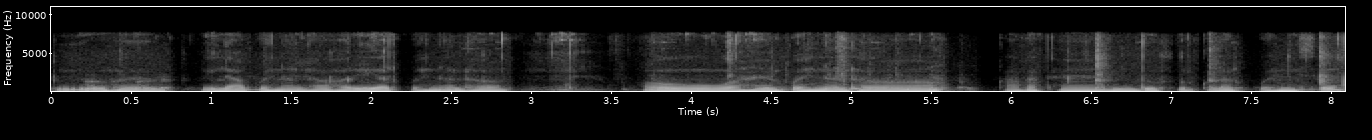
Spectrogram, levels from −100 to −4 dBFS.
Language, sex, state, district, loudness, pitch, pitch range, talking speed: Chhattisgarhi, female, Chhattisgarh, Balrampur, -35 LUFS, 190 Hz, 185-195 Hz, 120 wpm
